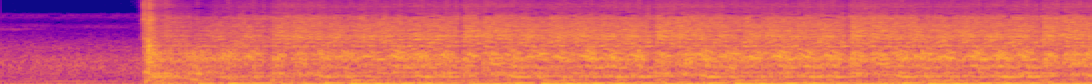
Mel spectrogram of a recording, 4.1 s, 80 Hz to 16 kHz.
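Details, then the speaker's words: Ford Mustang 302 V8 with non-working ignition switch and damaged wiring, starter jumpered directly, coil reads 4.3 ohms: even cranking near four beats a second, engine turning steadily; solenoid and starter fine, ignition fault suspected as body ground. "Okay, that's good. So we know the solenoid's okay."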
